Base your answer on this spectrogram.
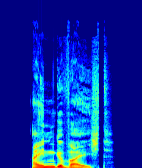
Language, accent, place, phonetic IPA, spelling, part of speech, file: German, Germany, Berlin, [ˈaɪ̯nɡəˌvaɪ̯çt], eingeweicht, verb, De-eingeweicht.ogg
- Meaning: past participle of einweichen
